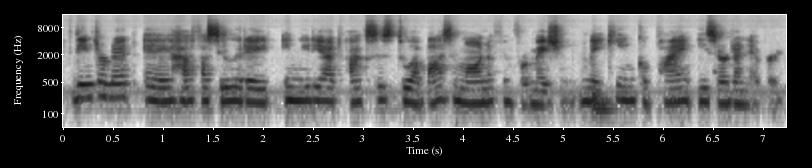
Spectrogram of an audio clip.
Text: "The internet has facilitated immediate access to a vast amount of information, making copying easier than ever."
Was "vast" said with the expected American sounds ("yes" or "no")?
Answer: no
